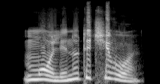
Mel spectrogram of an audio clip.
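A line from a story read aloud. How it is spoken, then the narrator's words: Exclaiming. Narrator (Russian): воскликнула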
